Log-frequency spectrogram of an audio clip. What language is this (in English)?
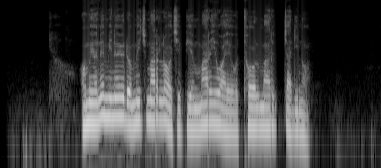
Luo (Kenya and Tanzania)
